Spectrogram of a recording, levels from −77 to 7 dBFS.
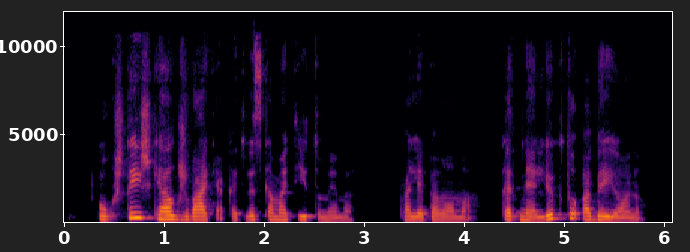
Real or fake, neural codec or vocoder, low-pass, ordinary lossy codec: fake; codec, 44.1 kHz, 7.8 kbps, Pupu-Codec; 10.8 kHz; Opus, 32 kbps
